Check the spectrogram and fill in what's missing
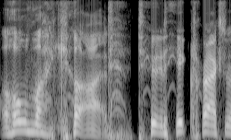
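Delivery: ordinary delivery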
